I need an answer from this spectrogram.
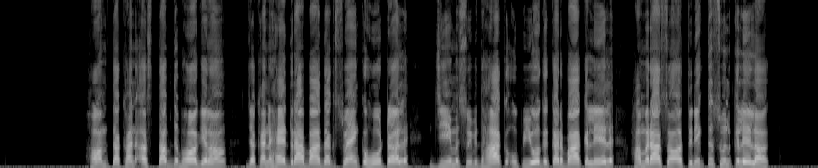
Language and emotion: Maithili, angry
